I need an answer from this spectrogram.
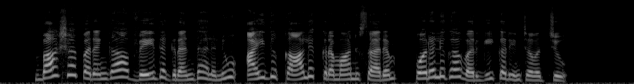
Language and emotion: Telugu, neutral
